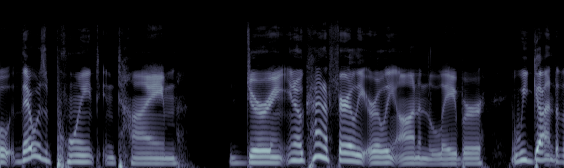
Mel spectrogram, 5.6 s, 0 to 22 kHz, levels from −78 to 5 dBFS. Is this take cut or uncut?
uncut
